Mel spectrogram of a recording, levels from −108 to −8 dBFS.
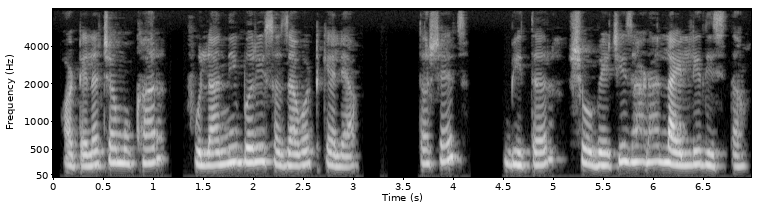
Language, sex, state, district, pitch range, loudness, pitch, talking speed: Konkani, female, Goa, North and South Goa, 215-270 Hz, -28 LUFS, 235 Hz, 105 wpm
